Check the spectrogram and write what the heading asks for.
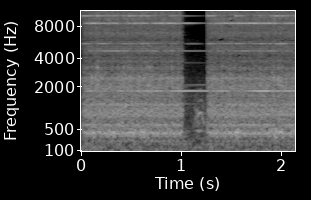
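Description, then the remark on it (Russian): A telephone bell rings loudly and continuously, with a brief pause in the middle before the bright metallic ringing resumes. “Внезапно звонит любимый и просит, чтобы ты срочно вернулась.”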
